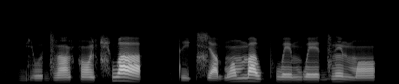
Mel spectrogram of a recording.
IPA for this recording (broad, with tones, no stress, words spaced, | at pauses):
bju˨˩d͡zã˧kɔ̃˧ t͡ɕʰwa˥˧ | t̪i˨ʔɕa˨˩bɔ̃˦ ma˥˧wpʰwe˧mwe˧ d͡zẽ˥˧mɔ̃˧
